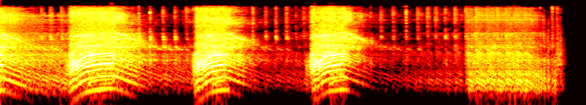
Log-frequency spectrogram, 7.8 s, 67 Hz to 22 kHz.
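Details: Husqvarna 455 Rancher chainsaw with about 4 hours total runtime, cold start on half choke with spark tester fitted: clean idle then three sharp revs climbing and falling evenly, no stumble or cutting out; fault appears only after about 5 minutes warm.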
